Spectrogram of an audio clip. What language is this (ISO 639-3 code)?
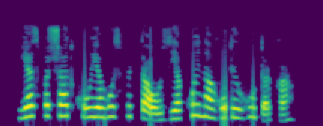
bel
